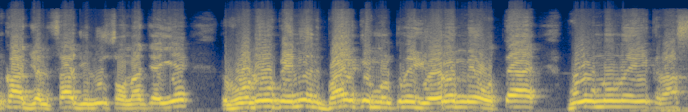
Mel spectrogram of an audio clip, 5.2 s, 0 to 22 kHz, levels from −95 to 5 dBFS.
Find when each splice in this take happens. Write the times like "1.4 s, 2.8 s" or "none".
none

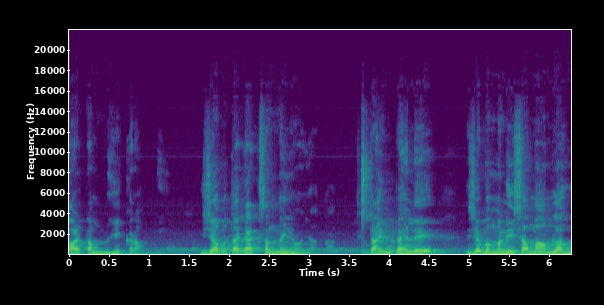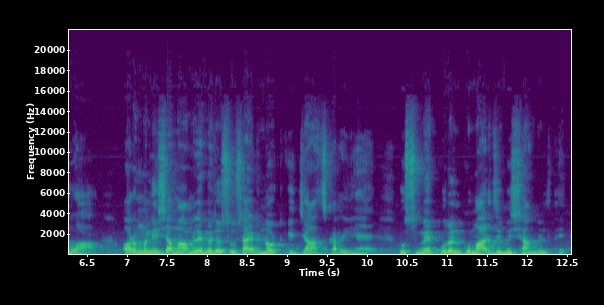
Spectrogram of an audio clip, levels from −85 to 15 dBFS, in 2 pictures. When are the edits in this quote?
3.7 s

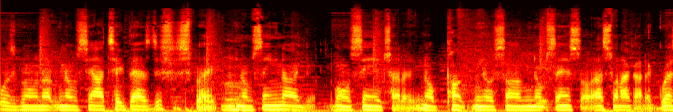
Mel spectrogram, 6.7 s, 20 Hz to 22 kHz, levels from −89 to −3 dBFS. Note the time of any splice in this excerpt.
none

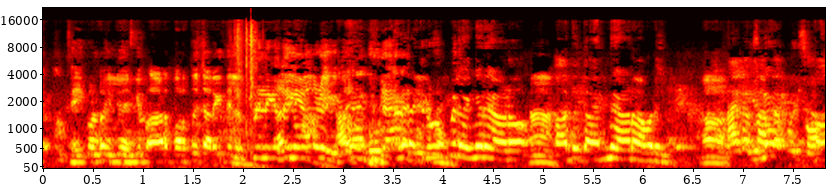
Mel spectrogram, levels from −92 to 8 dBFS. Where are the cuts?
2.2 s

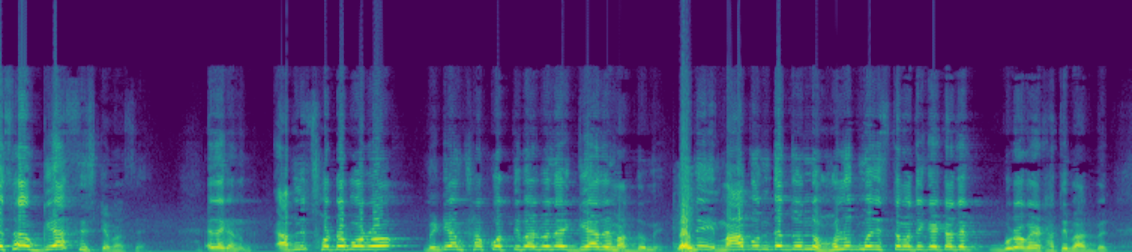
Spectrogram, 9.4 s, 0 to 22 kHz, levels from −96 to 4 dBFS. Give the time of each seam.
5.8 s

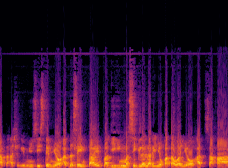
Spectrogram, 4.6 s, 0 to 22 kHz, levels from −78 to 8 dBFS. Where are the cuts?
none

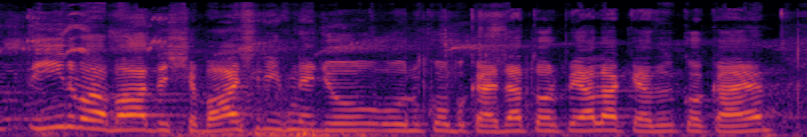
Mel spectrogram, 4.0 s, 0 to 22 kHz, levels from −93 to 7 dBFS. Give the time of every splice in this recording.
none

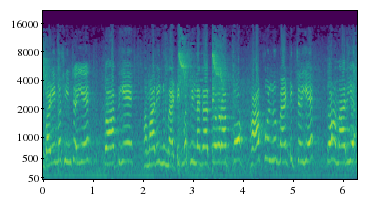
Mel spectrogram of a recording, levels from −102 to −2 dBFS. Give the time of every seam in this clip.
none

